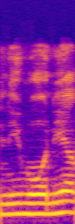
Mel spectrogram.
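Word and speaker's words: pneumonia: का कांसेप्ट नहीं होता जैसे निमोनिया में पी साइलेंट होता है कुछ ऐसा नहीं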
